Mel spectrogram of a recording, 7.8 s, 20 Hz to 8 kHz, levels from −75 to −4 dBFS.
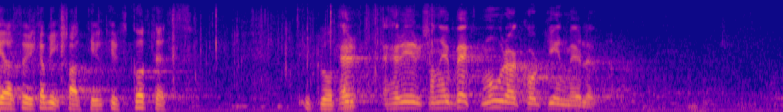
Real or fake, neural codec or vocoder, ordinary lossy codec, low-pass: real; none; none; 7.2 kHz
